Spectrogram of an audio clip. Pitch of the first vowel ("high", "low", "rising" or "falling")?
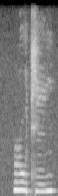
falling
